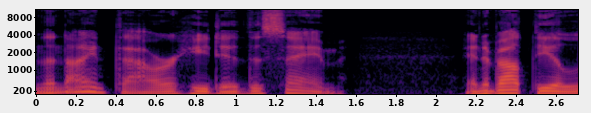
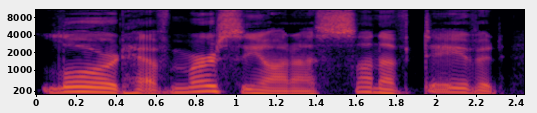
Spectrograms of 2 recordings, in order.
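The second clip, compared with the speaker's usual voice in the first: raised, higher plea for mercy; crying out; 6 semitones higher than usual. A narrator's reading. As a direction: call out to him from the roadside. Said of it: "they cried out".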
